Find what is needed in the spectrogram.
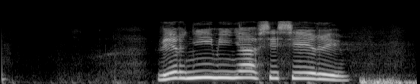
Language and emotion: Russian, positive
